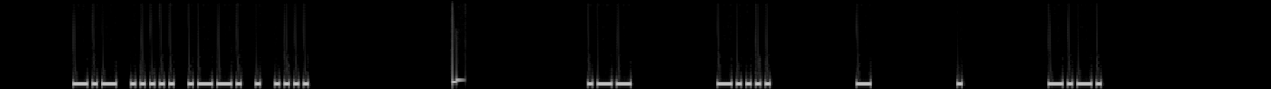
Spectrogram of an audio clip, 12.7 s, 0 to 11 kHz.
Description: Morse code, heard as a keyed tone, about 25 wpm, spaced as for 13 wpm, 700 Hz. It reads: K5PEH W6TEC
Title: USA Call Signs - 5 Characters - 6x Character Spacing - 25wpm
